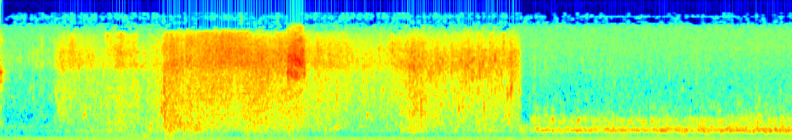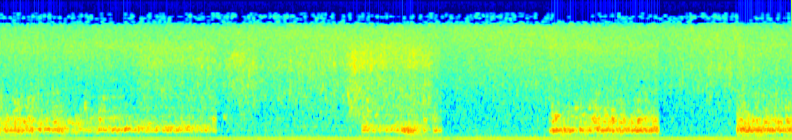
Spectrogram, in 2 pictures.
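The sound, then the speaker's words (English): A burst of splashy, chattering clicks from Flipper the dolphin gives way to a run of warbling, tonal dolphin whistles that come in several separate phrases with short gaps, loud, with no talking. “I told you Flipper was the greatest dolphin in the world.”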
